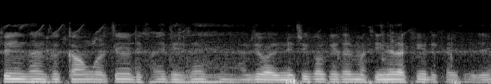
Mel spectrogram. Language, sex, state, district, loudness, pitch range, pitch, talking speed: Hindi, male, Madhya Pradesh, Katni, -19 LUFS, 110-120 Hz, 115 Hz, 185 wpm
